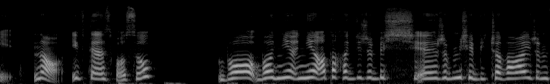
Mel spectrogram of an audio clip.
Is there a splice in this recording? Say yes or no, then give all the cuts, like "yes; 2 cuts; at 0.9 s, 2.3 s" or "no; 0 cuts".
no; 0 cuts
